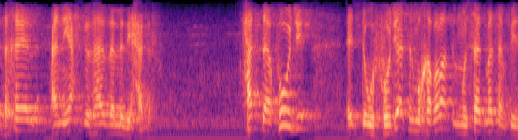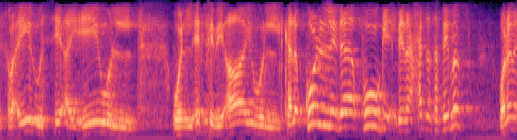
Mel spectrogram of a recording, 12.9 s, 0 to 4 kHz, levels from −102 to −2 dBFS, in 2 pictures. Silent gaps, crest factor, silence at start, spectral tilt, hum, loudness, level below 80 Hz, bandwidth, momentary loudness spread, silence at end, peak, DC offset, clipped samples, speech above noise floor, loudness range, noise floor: none; 18 dB; 0 s; -7.5 dB/octave; none; -20 LUFS; -60 dBFS; 4 kHz; 7 LU; 0 s; -2 dBFS; under 0.1%; under 0.1%; 27 dB; 3 LU; -47 dBFS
